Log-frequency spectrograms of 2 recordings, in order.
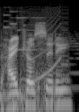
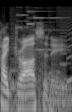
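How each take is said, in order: First: The name is said as two separate words. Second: The name is run together as one word. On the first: This is the way many other people say it. "A lot of people pronounce it" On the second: This is the speaker's own habitual way. "I always pronounce this"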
